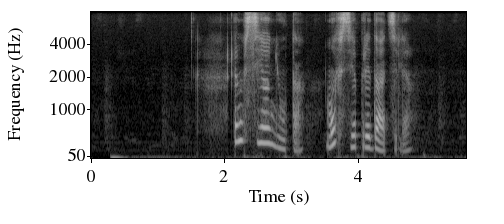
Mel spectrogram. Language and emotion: Russian, neutral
